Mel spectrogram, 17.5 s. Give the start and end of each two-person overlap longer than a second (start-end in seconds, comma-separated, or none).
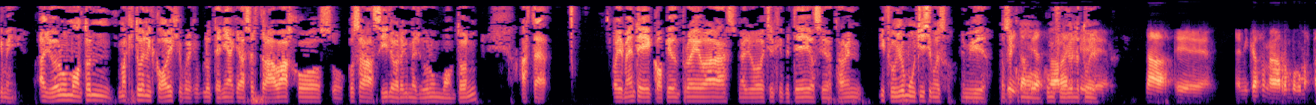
13.4-14.6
